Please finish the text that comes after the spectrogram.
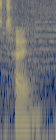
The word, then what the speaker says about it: Tewi: It's Tay. Yeah. Not Tewi. Just pronounced as T-E-I. I do not know what the W is in there for.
